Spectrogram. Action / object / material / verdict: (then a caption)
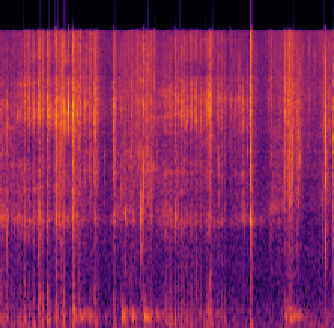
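scrape / bar of soap scraped with a metal blade / soap / none. A metal blade cuts and scrapes curls off a solid yellow bar of soap until a small block remains. The result is a dense run of crisp, crackly scraping with low rumbling drags and sharp bright clicks throughout.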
